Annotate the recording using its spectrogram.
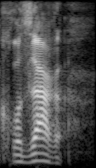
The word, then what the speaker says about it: Kosar: Eigentlich heißt, also richtig ausgesprochen, ist es Özcan und dann Kosar. Eigentlich vom Französischen.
